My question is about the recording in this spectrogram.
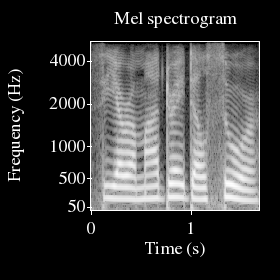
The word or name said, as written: Sierra Madre del Sur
